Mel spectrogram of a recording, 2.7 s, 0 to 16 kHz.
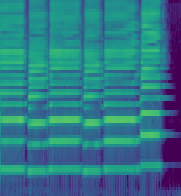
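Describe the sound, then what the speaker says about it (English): A harmonica plays a short lick over the 5 chord, alternating 4 blow and 3 draw in a series of clean, loud sustained notes with brief gaps. It steps up in pitch near the end, then fades to silence. "This next lick is one of my favorites to play when the music transitions over to the 5 chord."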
